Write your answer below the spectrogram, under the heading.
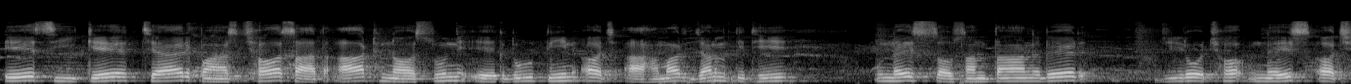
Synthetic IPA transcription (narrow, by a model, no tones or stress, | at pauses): esiket͡ʃaɾpãt͡ʃʰt͡ʃʰɔsat̪ʰaʈʰnɔsunjekd̪ut̪inət͡ʃʰa̰ɦəməɾd͡ʒənmt̪it̪ʰi | unːəjsːɔsənt̪anbeɾ | d͡ʒiɾot͡ʃʰɔunːəjsət͡ʃʰ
